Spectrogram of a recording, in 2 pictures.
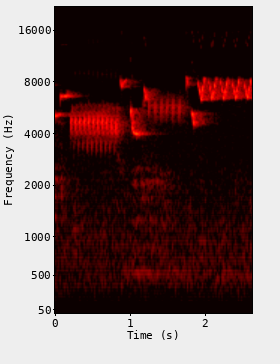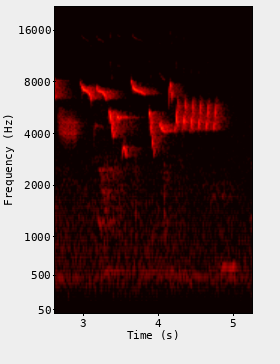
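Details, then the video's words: Eurasian wren singing a short song in a garden, nesting next to the house: loud, rapid, high-pitched fast trills and sharp twittering phrases, several seconds long with no pause. "Wren song"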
